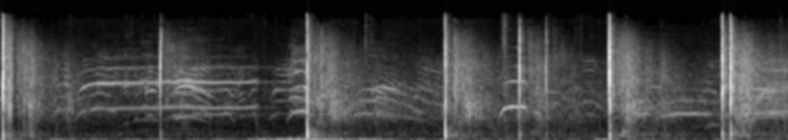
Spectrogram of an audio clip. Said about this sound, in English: Imagine the sounds of cannons and muskets echoing through the mountains as soldiers bravely fought for their cause.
